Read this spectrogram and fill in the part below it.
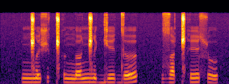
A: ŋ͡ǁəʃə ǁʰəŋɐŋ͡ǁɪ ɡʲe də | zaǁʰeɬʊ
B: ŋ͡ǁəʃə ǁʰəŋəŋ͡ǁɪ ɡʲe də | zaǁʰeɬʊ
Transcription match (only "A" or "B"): A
